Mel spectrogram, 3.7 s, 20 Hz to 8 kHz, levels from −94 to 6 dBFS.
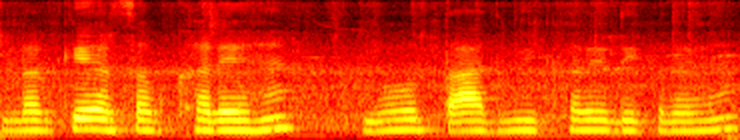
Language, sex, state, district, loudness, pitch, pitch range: Hindi, female, Bihar, Samastipur, -18 LUFS, 170 Hz, 165-175 Hz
